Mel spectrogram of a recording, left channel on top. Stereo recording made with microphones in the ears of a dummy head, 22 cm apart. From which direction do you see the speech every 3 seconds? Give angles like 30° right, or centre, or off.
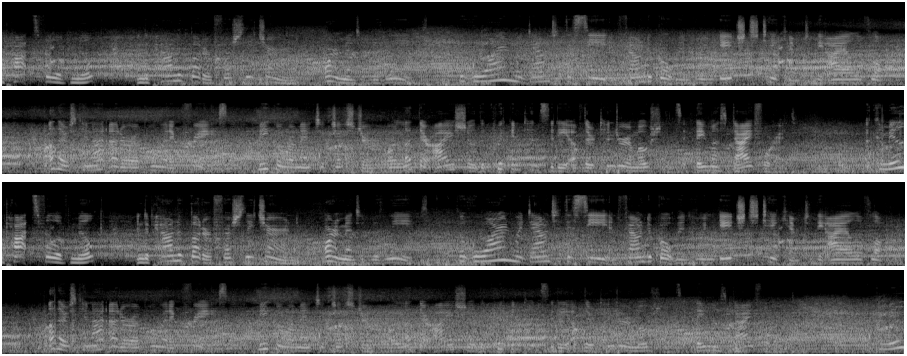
30° right, 20° right, 10° right, 10° left, 30° left, 40° left.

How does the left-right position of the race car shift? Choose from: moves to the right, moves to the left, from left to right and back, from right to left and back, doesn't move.
moves to the right.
